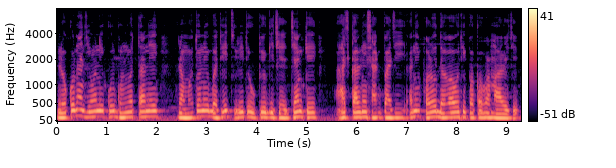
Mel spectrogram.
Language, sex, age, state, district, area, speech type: Gujarati, male, 18-30, Gujarat, Mehsana, rural, spontaneous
